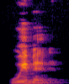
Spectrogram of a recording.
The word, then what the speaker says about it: women: woman one woman two women three women a lot of women remember no women's no women's no s we change the pronunciation again one woman and three women let's look closer at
